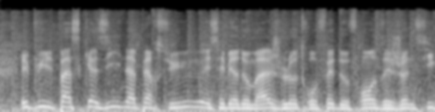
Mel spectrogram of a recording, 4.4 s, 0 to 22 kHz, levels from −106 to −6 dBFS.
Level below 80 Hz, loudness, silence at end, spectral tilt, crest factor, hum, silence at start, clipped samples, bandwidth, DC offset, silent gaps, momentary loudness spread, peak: -28 dBFS; -17 LUFS; 0 s; -6.5 dB/octave; 16 dB; none; 0 s; under 0.1%; 15.5 kHz; under 0.1%; none; 4 LU; 0 dBFS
